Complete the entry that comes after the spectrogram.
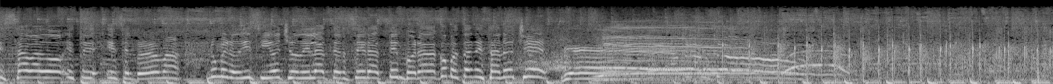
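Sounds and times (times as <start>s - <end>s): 
speech: 0.0s - 8.1s
people whooping and cheering: 5.0s - 9.1s
audience applause: 5.5s - 10.5s.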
